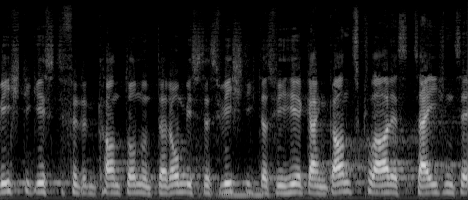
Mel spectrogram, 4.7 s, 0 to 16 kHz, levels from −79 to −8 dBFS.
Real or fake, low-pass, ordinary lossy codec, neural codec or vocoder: real; 14.4 kHz; none; none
